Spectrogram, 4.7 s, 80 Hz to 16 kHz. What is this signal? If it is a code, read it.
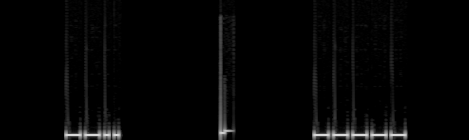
Morse code, heard as a keyed tone, about 25 wpm, 700 Hz. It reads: Z 0
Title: Single Letter-Number Alt 25wpm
